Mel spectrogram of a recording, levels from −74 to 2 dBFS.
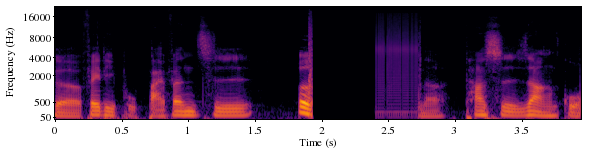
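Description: At 1.91 s the speech cuts out with a pop, and what you've got is a cable pulled and plugged in while live. For about 0.8 s the line is disconnected, so it drops to near silence. Within that gap, as the plug goes back in and only the tip is touching, there's roughly 0.32 s of 60 Hz mains buzz from the ungrounded contact, and a second pop at 2.76 s as the connection seats and the sound comes back.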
